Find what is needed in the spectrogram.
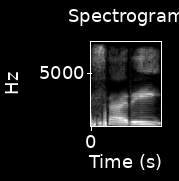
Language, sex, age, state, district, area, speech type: Tamil, female, 18-30, Tamil Nadu, Cuddalore, urban, read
